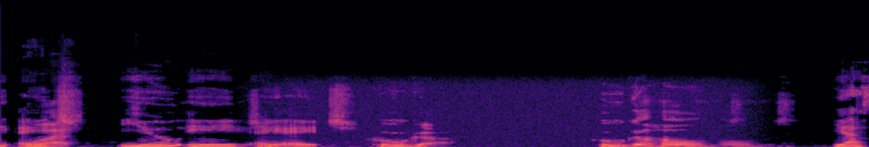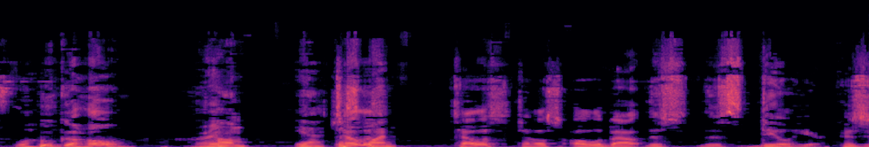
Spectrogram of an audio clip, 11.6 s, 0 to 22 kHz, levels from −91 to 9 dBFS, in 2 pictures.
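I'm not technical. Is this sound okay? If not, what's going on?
No. From 1.54 to 5.21 s there is digital radio blending to analogue: the receiver lost its digital signal and faded over about 0.4 s to the station's FM broadcast, so faint hiss appears, then it returns.

From 5.67 s to the end, pre-emphasis left on: the treble boost applied for FM transmission was never undone at the receiving end, so high frequencies stay exaggerated, making the sound thin, bright and harsh on hissy, sharp sounds.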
